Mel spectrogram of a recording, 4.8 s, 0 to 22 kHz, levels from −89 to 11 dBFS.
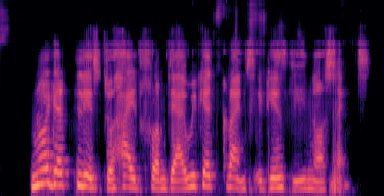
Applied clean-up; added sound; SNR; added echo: neural mask model Resemble Enhance denoiser.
